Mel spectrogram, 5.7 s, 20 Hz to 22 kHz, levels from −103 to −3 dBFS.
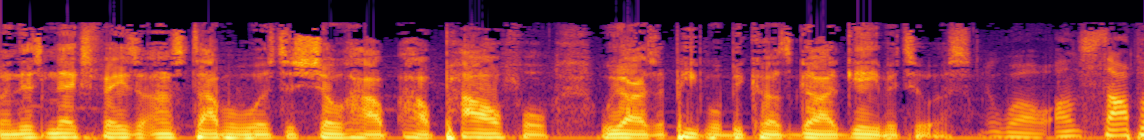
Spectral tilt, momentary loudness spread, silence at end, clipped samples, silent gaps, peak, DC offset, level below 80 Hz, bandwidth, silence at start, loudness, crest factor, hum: -6 dB/octave; 10 LU; 0 s; under 0.1%; none; 0 dBFS; under 0.1%; -30 dBFS; 11.5 kHz; 0 s; -12 LUFS; 12 dB; none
